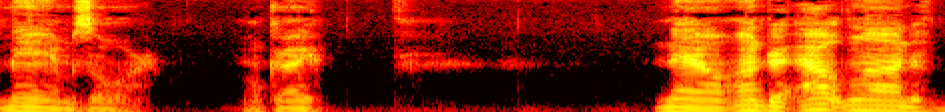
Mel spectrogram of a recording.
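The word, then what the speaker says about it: ממזר: Mamzer, but really it's pronounced Mamzar.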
